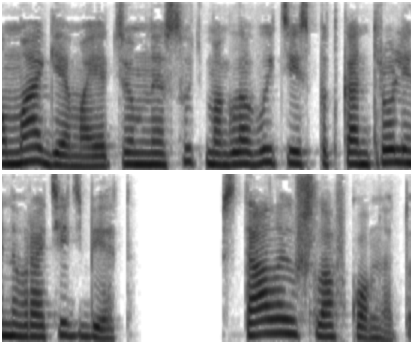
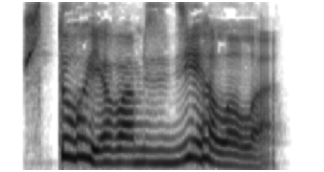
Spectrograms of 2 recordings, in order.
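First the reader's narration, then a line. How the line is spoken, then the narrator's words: Screaming. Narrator (Russian): Закричала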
